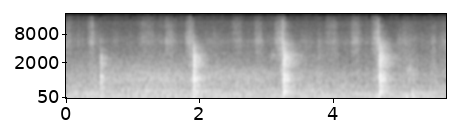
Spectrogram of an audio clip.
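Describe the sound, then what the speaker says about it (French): A knife slices a red onion on a cutting board in four quiet, evenly spaced strokes, each a short sharp tap against a faint background hiss, with no talking. "on va émincer un peu l'oignon rouge"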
